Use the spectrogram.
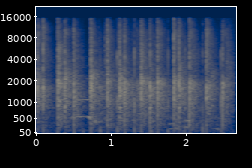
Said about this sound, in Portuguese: Por, que, por, quê? por que as palmas? Ah, porque a gente é. merece.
